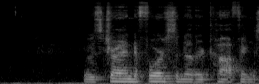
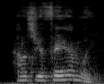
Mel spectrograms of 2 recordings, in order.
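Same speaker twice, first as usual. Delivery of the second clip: higher, brighter woman's voice; Stella's voice; 9 semitones higher, 3 dB louder, faster than usual. A narrator's reading. Stella greeting him on the phone, much higher. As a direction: lift into a happy woman on the phone.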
